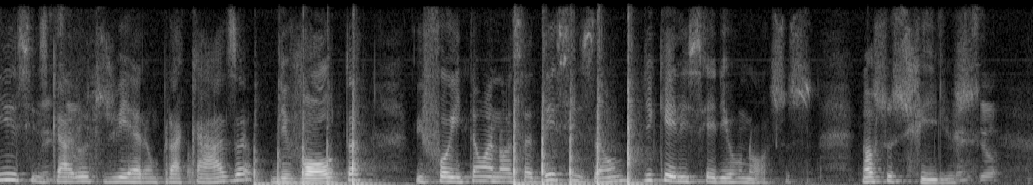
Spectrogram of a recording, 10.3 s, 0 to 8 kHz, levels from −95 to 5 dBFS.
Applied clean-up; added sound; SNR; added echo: none; Knock / Wood; 6 dB; none.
